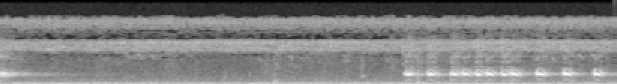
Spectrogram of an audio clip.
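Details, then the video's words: After several seconds of quiet field ambience, crows in a field break into a rapid run of short, clipped caw notes, about a dozen in quick succession. "Crows Caw in Field"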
